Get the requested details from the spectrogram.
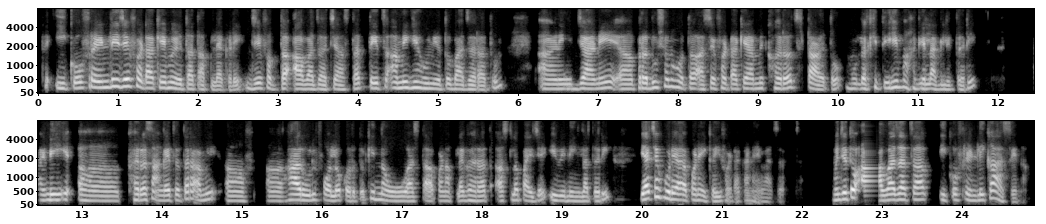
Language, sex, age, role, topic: Marathi, female, 30-34, guest, आगामी सणांच्या तयारीसाठी तुम्ही घरी काय-काय करता?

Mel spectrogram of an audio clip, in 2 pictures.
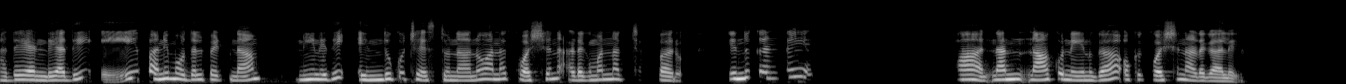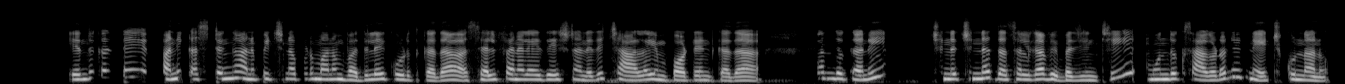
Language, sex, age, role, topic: Telugu, female, 25-29, guest, మీరు ప్రత్యేకమైన గురువు లేదా మార్గదర్శిని కలిసిన అనుభవం ఏమిటి?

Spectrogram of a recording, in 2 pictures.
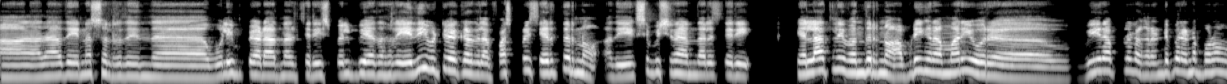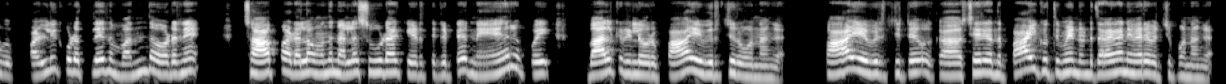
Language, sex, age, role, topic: Tamil, female, 40-44, guest, வேலை காரணமாக உங்களால் ஏதேனும் தியாகம் செய்ய வேண்டியிருந்ததா?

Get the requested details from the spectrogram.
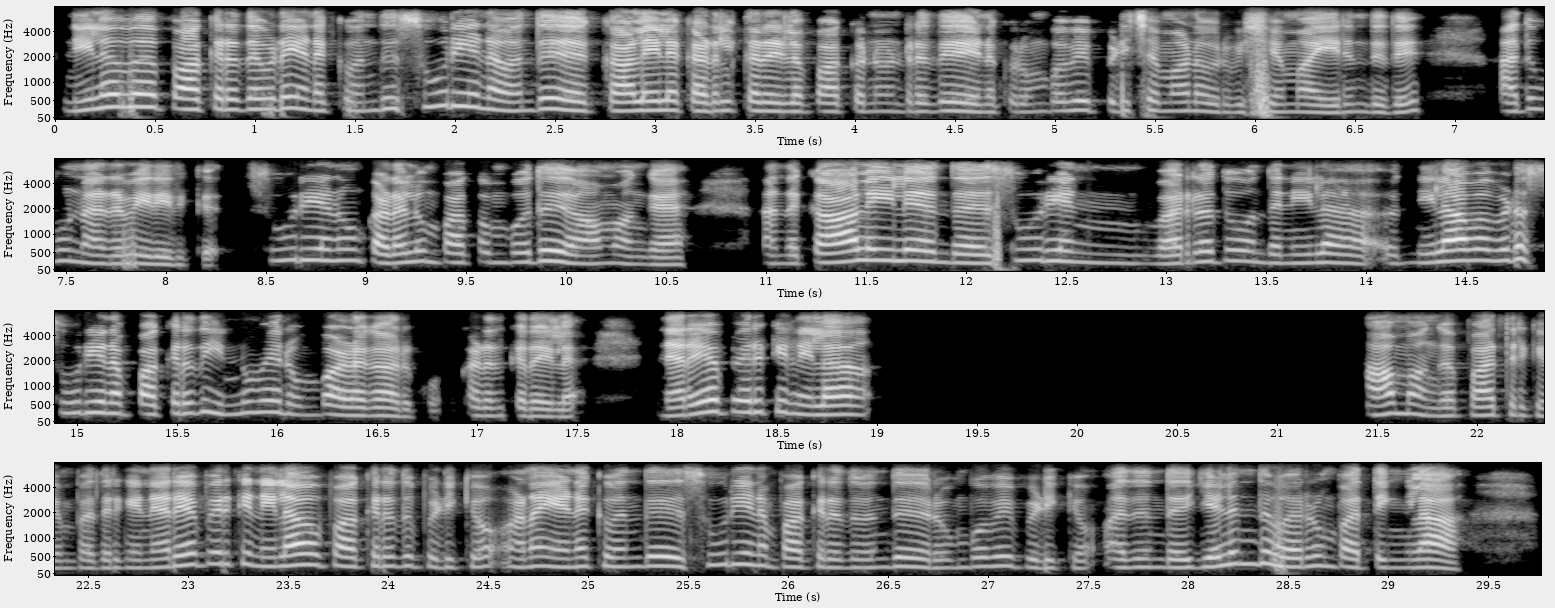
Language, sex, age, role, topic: Tamil, female, 30-34, guest, கடற்கரை வழியாக நடந்த அனுபவம் உங்களுக்கு எப்படி இருந்தது?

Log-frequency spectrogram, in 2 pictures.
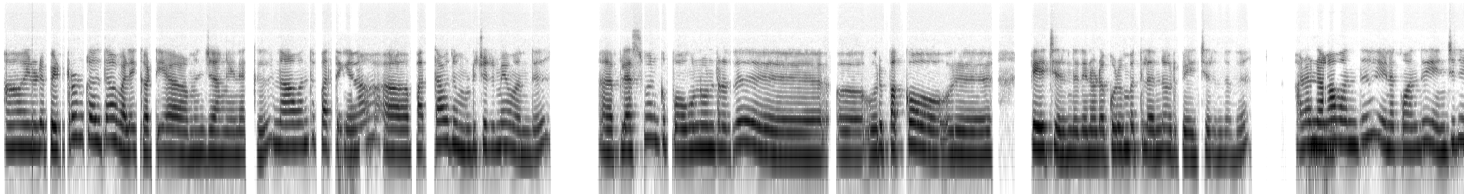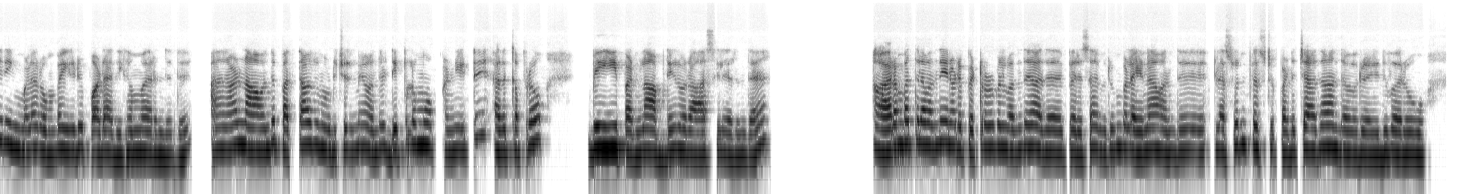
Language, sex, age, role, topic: Tamil, female, 30-34, guest, ஒரு நல்ல வழிகாட்டி எப்படி இருக்க வேண்டும்?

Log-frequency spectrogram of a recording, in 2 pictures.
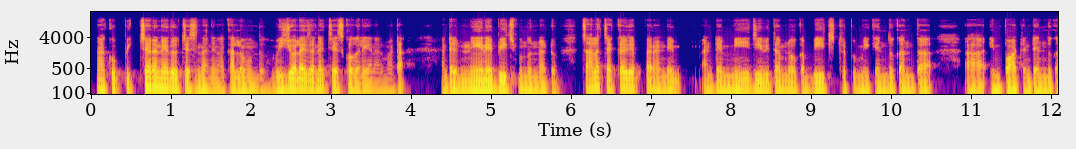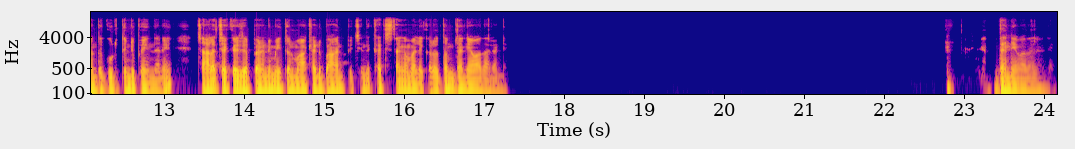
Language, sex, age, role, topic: Telugu, male, 20-24, host, ఒక బీచ్ ట్రిప్ మీకు ఎందుకు గుర్తుండిపోయిందో చెప్పగలరా?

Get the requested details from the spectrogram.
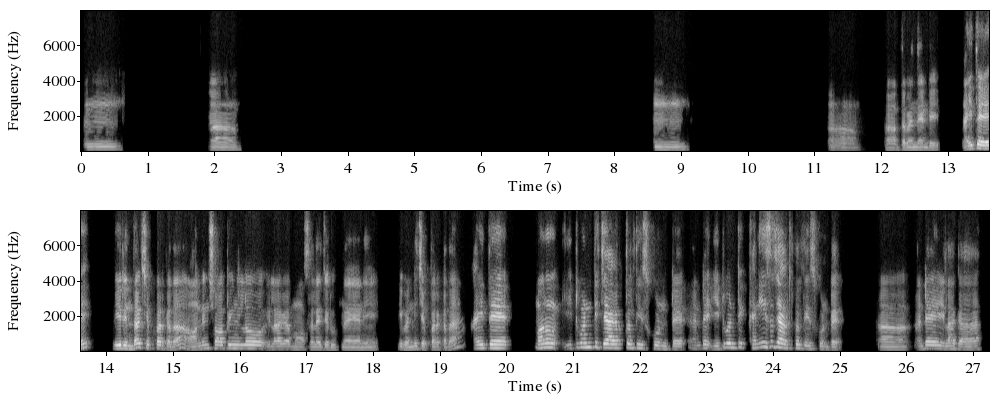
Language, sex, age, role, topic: Telugu, male, 30-34, host, ఆన్‌లైన్‌లో కొనుగోలు చేసేటప్పుడు ఏ ఏ జాగ్రత్తలు తీసుకోవాలి?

